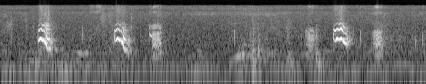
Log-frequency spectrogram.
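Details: Second-week puppies at a kennel giving short squeaky yelps, four or five quick high cries spaced irregularly about a second apart, with faint softer squeaks between them.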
